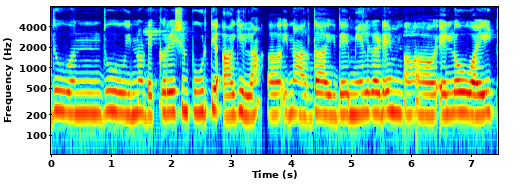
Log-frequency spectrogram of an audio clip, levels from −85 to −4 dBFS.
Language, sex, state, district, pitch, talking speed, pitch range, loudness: Kannada, female, Karnataka, Shimoga, 215 Hz, 120 wpm, 205-220 Hz, -18 LUFS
